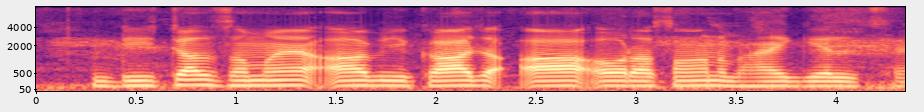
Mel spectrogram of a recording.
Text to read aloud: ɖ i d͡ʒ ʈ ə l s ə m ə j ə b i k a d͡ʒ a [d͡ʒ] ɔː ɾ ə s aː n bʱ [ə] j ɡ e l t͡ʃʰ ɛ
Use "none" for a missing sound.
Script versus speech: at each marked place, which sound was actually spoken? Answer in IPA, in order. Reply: none, a

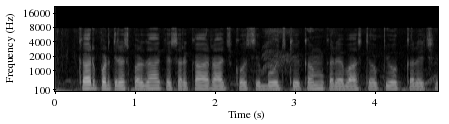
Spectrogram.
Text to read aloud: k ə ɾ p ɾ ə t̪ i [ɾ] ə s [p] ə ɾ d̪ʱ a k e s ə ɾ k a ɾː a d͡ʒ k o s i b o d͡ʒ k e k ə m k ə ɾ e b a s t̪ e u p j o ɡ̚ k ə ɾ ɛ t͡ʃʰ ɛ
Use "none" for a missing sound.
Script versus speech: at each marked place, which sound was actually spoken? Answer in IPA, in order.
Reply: ɾ, p

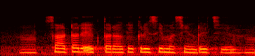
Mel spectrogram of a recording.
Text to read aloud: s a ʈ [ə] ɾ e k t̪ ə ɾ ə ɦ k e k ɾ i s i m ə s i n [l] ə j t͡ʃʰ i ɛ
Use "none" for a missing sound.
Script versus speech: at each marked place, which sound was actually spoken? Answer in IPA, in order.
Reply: ə, ɾ

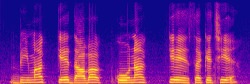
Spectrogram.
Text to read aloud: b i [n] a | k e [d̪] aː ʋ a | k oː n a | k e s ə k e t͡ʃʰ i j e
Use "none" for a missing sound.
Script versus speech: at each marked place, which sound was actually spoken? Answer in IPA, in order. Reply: m, d̪

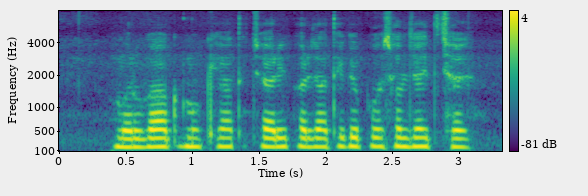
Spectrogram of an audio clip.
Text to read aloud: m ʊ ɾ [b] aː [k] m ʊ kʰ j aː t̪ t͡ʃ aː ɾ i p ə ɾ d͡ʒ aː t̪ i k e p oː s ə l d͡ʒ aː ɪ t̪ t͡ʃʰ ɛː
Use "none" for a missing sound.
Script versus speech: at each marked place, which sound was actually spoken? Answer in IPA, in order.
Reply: ɡ, k

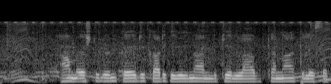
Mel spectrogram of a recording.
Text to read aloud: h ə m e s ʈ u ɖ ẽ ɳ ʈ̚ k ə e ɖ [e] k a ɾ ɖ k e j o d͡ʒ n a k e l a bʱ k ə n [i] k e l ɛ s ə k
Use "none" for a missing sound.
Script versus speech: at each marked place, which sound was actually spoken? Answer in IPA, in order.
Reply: i, a

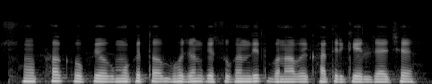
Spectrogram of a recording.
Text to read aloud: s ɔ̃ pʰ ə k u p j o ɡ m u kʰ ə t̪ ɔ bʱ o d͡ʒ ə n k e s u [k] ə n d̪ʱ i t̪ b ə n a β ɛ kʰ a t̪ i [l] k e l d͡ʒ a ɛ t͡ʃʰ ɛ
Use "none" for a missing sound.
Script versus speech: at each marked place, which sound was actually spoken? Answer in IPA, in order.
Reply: ɡ, ɾ

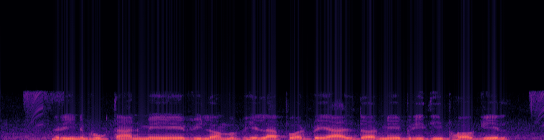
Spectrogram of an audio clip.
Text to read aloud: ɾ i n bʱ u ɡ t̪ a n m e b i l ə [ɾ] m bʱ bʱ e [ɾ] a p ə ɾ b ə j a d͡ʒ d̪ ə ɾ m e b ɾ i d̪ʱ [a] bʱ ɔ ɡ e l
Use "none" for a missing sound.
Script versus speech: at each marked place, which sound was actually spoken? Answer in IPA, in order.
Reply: none, l, i

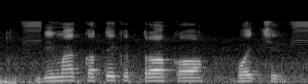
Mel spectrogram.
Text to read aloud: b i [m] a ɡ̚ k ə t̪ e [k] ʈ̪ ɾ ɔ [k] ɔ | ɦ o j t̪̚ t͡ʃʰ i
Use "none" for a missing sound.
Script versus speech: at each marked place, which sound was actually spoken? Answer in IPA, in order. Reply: m, k, k

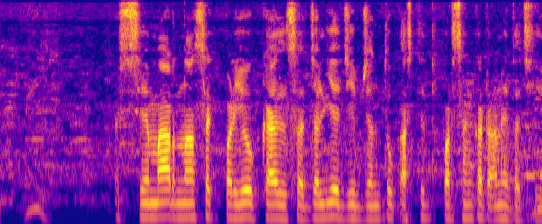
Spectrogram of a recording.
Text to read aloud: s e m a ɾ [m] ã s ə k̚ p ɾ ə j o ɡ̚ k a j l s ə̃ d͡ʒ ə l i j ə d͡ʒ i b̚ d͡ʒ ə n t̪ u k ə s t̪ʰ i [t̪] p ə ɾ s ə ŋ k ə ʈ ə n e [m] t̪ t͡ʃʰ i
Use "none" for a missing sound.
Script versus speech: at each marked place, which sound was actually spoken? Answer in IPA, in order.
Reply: n, t̪, none

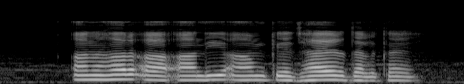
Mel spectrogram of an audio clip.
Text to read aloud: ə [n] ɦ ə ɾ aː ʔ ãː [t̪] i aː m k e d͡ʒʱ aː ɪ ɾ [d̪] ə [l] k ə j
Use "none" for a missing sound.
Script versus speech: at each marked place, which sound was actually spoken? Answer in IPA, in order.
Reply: n, d̪, d̪, l

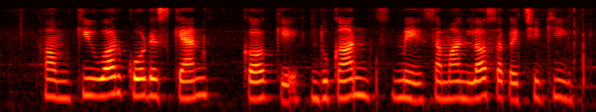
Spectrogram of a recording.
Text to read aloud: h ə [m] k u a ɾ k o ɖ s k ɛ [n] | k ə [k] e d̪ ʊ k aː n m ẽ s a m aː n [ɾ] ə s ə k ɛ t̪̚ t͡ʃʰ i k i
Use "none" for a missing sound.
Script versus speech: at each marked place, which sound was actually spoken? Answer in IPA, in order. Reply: m, n, k, l

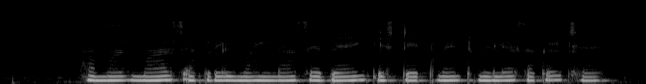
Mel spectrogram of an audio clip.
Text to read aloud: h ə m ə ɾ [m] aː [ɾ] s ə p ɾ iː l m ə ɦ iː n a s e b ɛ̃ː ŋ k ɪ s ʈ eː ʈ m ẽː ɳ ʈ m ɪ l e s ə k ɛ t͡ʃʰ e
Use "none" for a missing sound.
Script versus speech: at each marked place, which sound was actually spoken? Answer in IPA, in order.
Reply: m, ɾ

